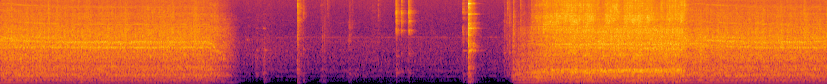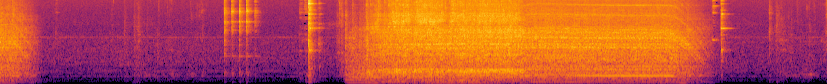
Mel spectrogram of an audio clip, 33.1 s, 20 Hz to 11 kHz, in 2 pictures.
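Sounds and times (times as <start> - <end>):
blender motor running: 0.0 - 4.7, 10.2 - 17.4, 23.4 - 30.8.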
